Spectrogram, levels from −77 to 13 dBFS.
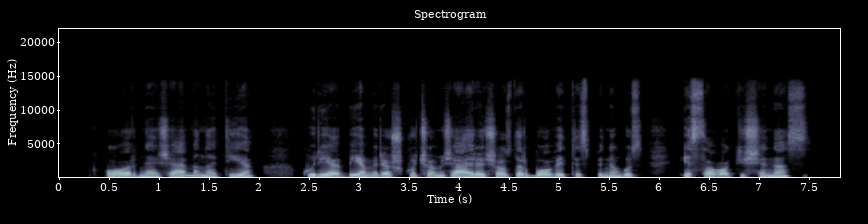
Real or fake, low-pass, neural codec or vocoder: fake; 14.4 kHz; vocoder, 44.1 kHz, 128 mel bands every 256 samples, BigVGAN v2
